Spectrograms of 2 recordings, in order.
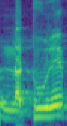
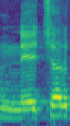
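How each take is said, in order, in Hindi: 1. यह शब्द na-too-ray की तरह बोला जाता है। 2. यह शब्द nay-cher की तरह बोला जाता है। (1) "वो नेचर को नटूरे पढ़ता था" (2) "शुद्ध उच्चारण"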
